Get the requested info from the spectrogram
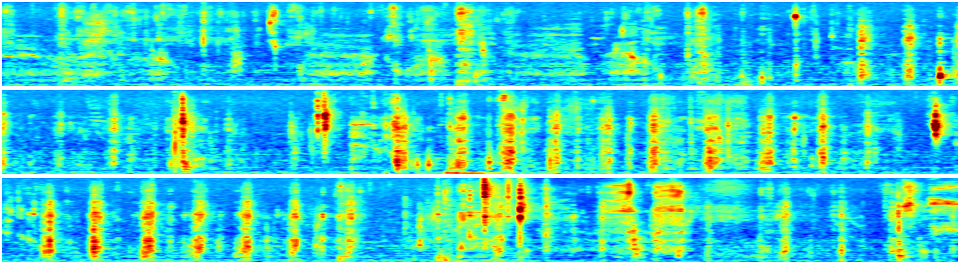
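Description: Close-miked chewing and crunching of crispy fried fish and rice eaten by hand, with many sharp crunches that come thicker in the second half.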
